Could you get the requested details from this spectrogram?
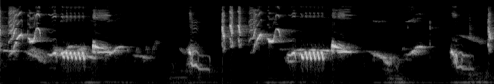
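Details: White-rumped shama singing loudly in a provoking lure recording: rich, nearly continuous warbling that mixes fluty whistles, buzzy notes and sharp high chips, with brief pauses.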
